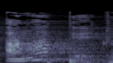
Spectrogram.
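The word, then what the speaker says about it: ア ガ ペ (ἀγάπη): これはね、ギリシャ語でアガペと言います。アガペ。で、アガペの愛ってのはよく神の愛とかって言われるんですね。で、神の愛は全員に平等ですよとか言う、嘘です。これね、ヴィンセントという人の釈義書があるんですが、アガペ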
